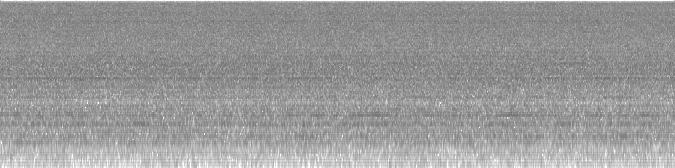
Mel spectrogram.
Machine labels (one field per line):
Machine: fan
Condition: normal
